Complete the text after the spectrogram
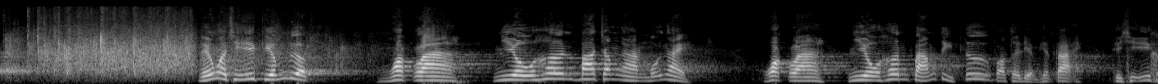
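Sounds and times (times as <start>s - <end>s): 
crowd applauding: 0.0s - 3.9s
speech: 2.0s - 3.2s, 3.8s - 7.0s, 7.6s - 11.5s.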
